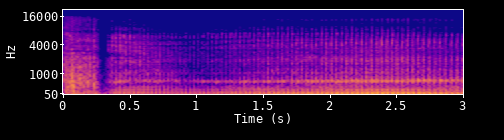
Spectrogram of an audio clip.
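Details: Captive tiger with a chicken at feeding time, roaring to warn the keeper not to take its food away. A deep, pulsing rumble that swells steadily louder over three seconds.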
